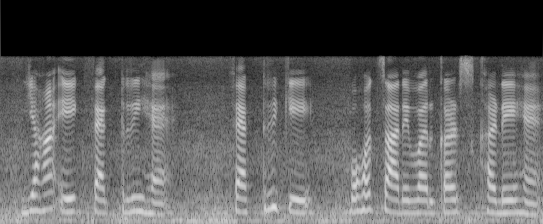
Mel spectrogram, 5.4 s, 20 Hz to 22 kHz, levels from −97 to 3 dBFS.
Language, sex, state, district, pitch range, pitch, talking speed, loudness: Hindi, female, Haryana, Rohtak, 225-255 Hz, 230 Hz, 120 wpm, -17 LUFS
